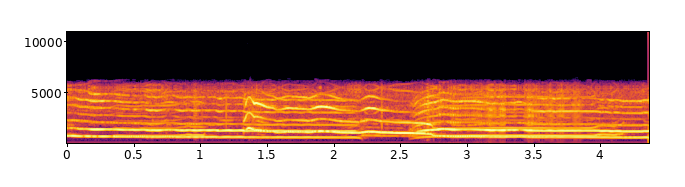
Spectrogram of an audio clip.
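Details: Piper, a Schnauzer, gives one sustained howl that wavers gently, breaks briefly and swoops back up before settling into a steady tone.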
